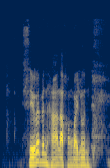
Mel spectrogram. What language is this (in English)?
Thai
